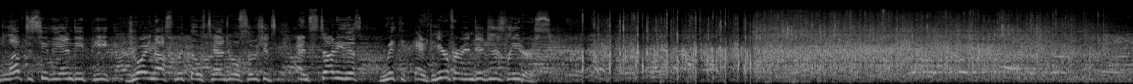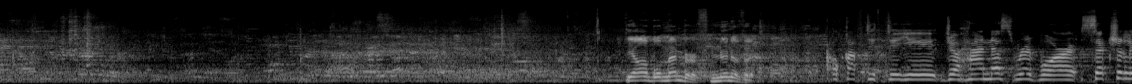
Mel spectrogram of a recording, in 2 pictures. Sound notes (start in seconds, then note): 10.8 some Applause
